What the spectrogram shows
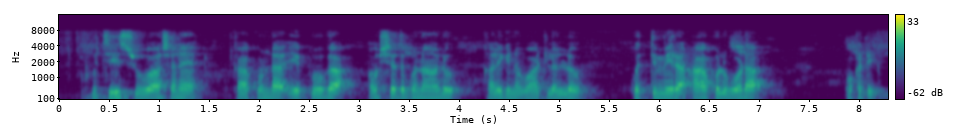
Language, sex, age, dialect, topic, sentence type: Telugu, male, 25-30, Central/Coastal, agriculture, statement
